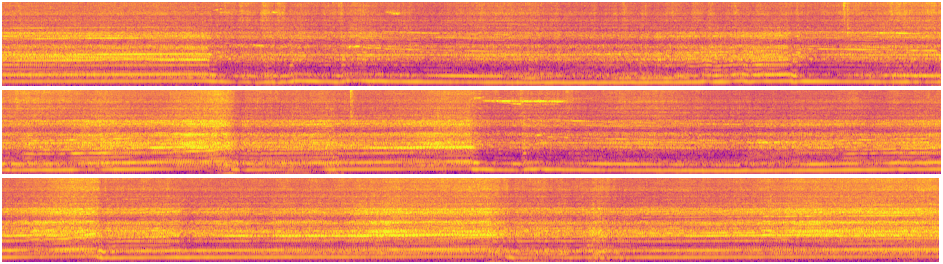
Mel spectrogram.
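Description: A racing car engine roars loudly, its pitch dropping and climbing with sharp gear shifts.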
